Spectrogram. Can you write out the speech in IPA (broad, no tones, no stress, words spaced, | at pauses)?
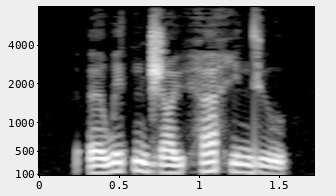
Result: ʔɜwetnd͡ʒɑy̯ hahindʉu̯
